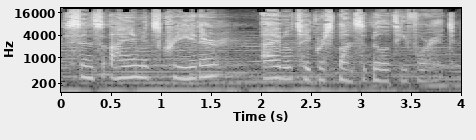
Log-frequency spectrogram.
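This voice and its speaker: A woman voicing a gentle, curious young girl deity who speaks softly and inquisitively. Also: high voice, steady tone, moderate pace, natural voice. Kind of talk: video game cutscene dialogue. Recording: game audio with music behind.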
